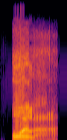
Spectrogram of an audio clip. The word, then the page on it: oiler: British English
